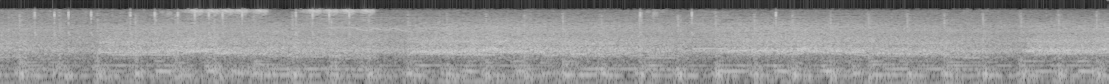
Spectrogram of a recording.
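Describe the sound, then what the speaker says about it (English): A college football stadium crowd at a Clemson versus Texas game keeps up a steady, loud roar and cheer throughout, with a commentator talking over it. "This crowd ready to make its presence known."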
